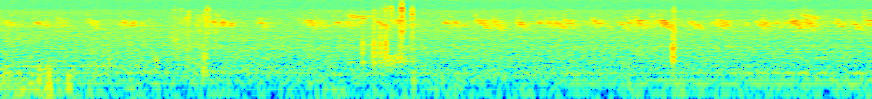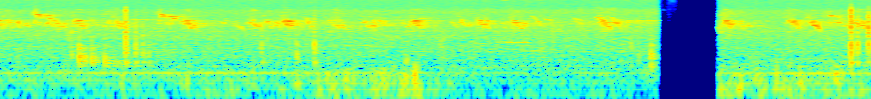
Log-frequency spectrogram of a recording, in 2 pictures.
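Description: Faint outdoor ambience of small birds chirping irregularly, with a steady low hum underneath and a few light knocks. The sound drops out completely for a moment near the end.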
